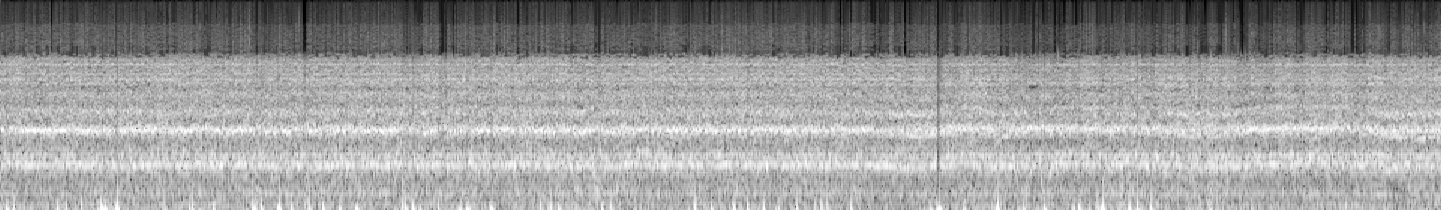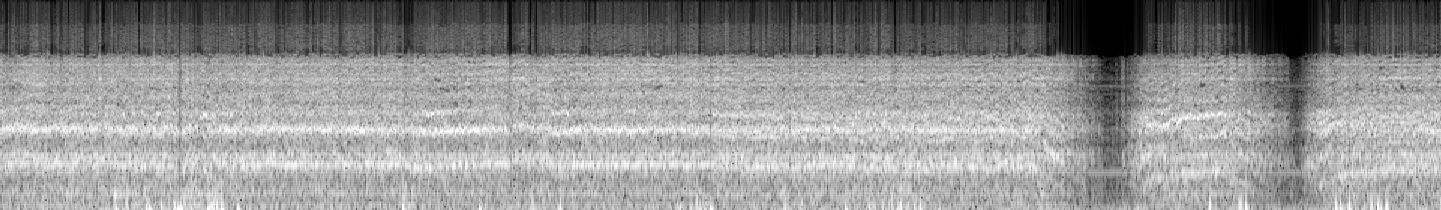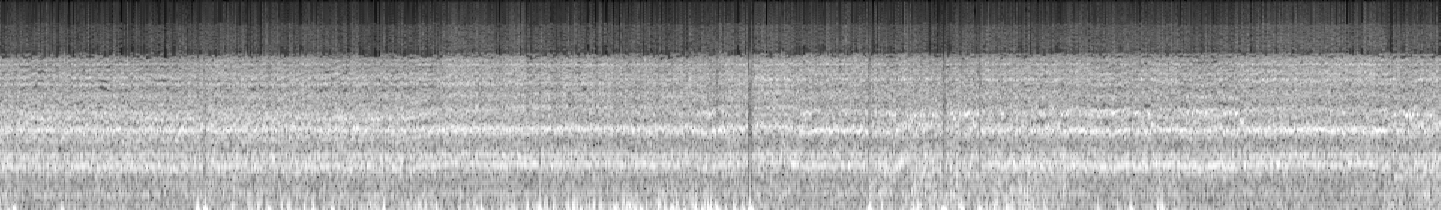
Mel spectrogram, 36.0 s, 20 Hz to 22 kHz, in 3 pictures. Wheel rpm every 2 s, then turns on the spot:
230, 230, 230, 230, 230, 230, 230, 230, 230, 220, 140, 120, 200, 210, 230, 230, 220, 230.
none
